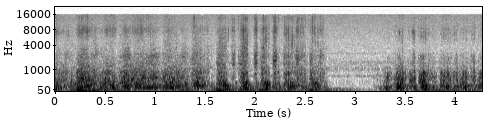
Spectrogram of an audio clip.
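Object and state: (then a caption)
Foam microphone windscreen rubbed and tapped. Fingertips of both hands continuously rub, scratch and tap a black foam windscreen covering the top of a large blue condenser microphone. The result is a dense, muffled, boomy rustling and thumping concentrated in the low end, with almost no bright content. The sound briefly drops away around the three-second mark before picking up again.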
